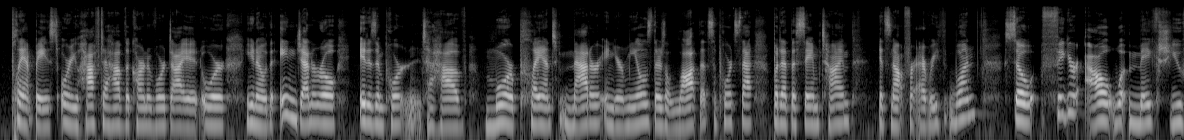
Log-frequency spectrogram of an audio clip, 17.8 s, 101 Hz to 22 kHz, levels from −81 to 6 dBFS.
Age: 20-39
